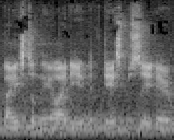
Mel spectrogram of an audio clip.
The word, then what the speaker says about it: Despacito: That's called a bunch of boring bullshit based on the idea that Despacito rhymes with bandito and sounds vaguely horny.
